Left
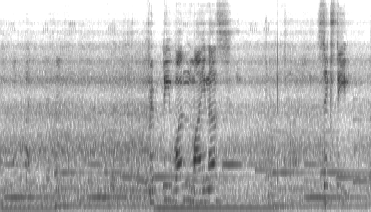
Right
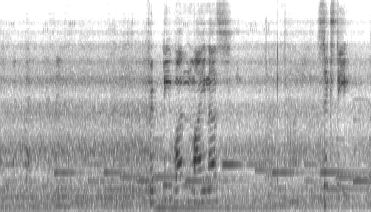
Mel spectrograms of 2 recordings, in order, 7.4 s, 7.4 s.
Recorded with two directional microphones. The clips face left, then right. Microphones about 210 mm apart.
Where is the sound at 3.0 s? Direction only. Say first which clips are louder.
Left 1 dB; 55° right (ahead or behind).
